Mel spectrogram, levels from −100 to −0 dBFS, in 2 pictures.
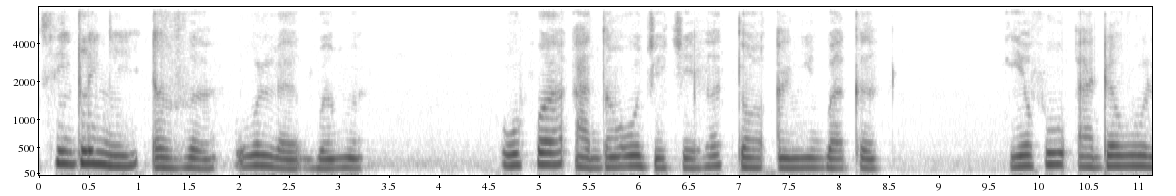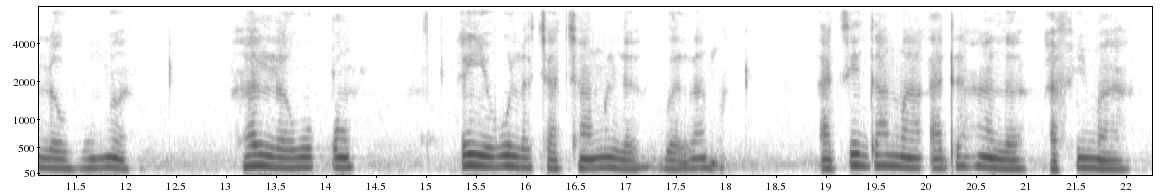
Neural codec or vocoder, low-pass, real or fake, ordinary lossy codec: codec, 16 kHz, 2 kbps, FunCodec, trained on Chinese and English, 25 frames a second; 7.2 kHz; fake; Opus, 32 kbps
